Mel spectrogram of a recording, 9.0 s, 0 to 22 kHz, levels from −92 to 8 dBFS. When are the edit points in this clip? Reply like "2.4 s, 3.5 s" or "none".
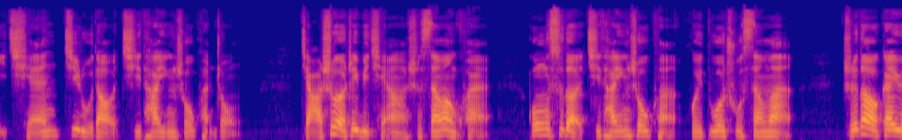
none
